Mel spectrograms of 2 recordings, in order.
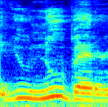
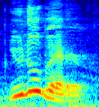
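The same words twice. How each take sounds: First: Said in the usual way. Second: Higher and much louder, snapping at her; you knew better, thrown out loud and high; angry scolding. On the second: Retold or imitated. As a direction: scold her, peaking in anger. Scolding the sister in retelling.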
